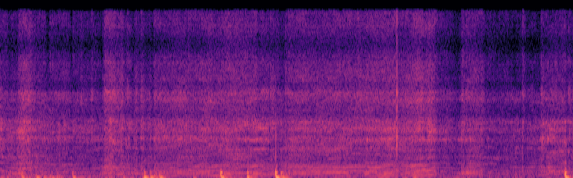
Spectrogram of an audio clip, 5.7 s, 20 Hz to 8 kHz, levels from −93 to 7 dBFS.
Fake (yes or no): yes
